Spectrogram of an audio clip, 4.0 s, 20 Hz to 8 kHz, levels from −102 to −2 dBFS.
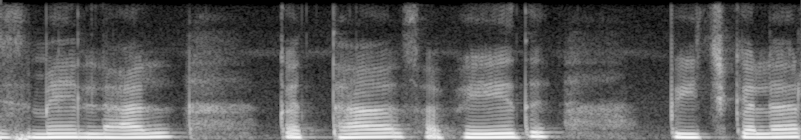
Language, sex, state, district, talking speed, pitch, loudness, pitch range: Hindi, female, Punjab, Pathankot, 105 wpm, 210 Hz, -11 LUFS, 200-220 Hz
